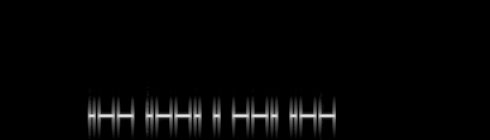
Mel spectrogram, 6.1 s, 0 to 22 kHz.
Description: Morse code, heard as a keyed tone, about 20 wpm, 700 Hz. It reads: WPEGW
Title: Code Groups - 5 Letter:Numbers - 20wpm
